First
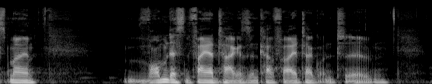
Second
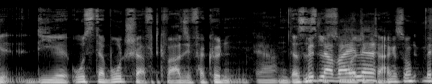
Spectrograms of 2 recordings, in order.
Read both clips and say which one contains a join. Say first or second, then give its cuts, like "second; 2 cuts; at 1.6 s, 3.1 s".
first; 2 cuts; at 1.8 s, 2.6 s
